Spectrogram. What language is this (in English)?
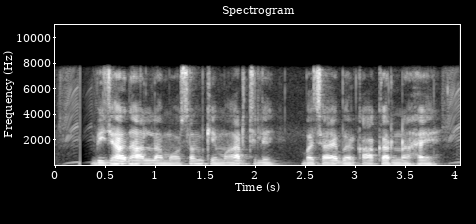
Chhattisgarhi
